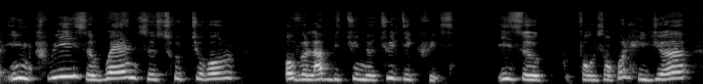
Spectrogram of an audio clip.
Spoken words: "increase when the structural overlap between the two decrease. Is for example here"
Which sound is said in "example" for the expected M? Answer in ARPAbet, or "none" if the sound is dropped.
none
